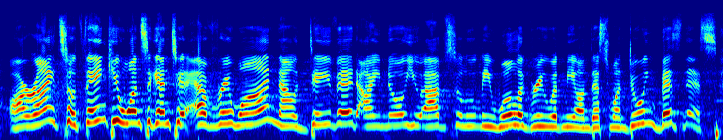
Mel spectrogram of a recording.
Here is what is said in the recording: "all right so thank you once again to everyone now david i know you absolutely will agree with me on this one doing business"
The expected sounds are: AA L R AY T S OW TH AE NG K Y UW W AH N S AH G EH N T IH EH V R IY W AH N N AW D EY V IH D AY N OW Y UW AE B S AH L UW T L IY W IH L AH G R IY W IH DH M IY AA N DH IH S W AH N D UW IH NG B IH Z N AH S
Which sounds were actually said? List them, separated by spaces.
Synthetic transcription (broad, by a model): AA L R AY T S OW TH AE NG K Y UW W AH N S AH G EH N T IH EH V R IY W AH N N AW D EY V IH D AY N OW Y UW AE B S AH L UW T L IY W IH L AH G R IY W IH DH M IY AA N DH IH S W AH N D UW IH NG B IH Z N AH S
